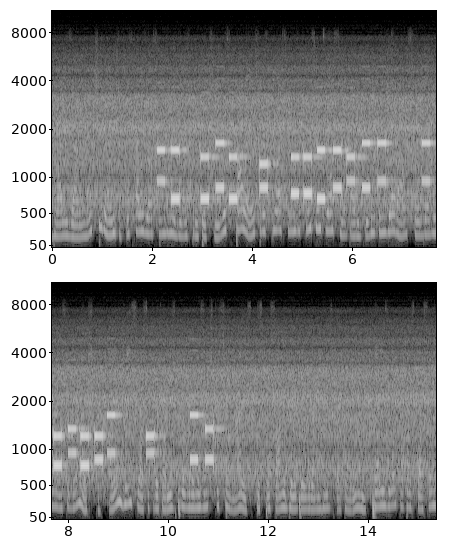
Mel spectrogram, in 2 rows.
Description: DTMF, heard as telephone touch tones, dialled by hand, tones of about 160 ms, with radio hiss and room echo. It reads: #3 2C2 7 55390CD D4047D * C8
